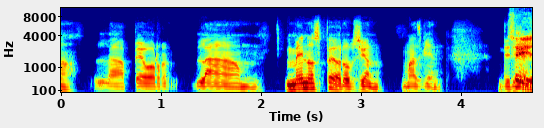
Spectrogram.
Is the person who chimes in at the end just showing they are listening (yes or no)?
no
